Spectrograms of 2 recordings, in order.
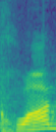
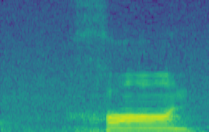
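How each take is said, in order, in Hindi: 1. kh के बाद w की आवाज़ सुनाई देती है। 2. kh के बाद w की आवाज़ सुनाई नहीं देती। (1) "तो ये ख्वान नहीं है" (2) "बल्कि ये है खान"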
